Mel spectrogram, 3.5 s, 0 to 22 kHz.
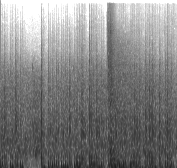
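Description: Rapid, dense gunfire crackles in bursts through a WW2 combat video game, with a loud grenade explosion booming near the middle, all close and continuous with no pauses.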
